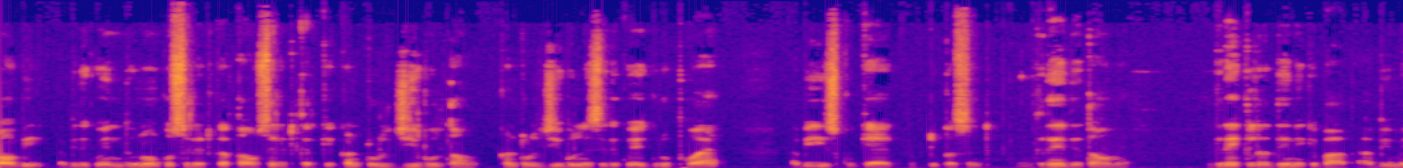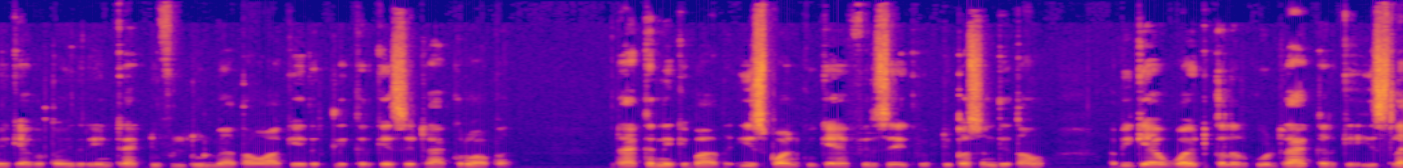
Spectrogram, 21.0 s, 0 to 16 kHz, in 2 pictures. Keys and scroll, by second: 2.9 ctrl+g.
